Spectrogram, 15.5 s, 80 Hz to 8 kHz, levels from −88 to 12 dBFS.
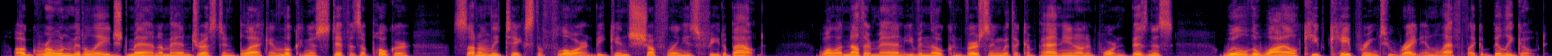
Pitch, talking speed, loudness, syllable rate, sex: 135 Hz, 195 wpm, -19 LUFS, 5.7 syllables/s, male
